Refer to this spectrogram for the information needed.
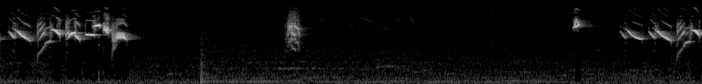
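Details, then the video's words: Double-collared seedeater song: two bursts of rapid, high twittering and trilled notes, slurred up and down, each about a second long, with a single sharp call note between them in an otherwise quiet background. "Papa Capim"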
